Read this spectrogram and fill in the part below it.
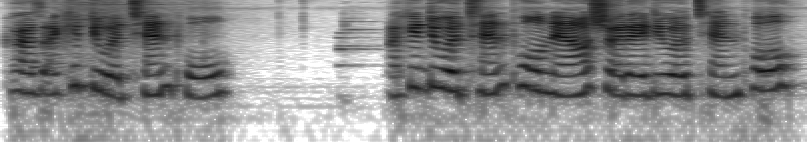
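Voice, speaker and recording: High-pitched woman livestreaming a game. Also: normal speed, faint music behind. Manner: informal, thinking aloud, asking viewers questions. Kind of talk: casual livestream chat with viewers while playing.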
